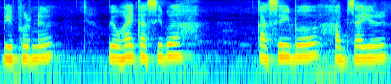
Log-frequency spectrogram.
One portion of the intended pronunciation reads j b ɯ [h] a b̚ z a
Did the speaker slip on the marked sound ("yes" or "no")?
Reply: no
